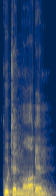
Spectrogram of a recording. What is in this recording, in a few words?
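guten morgen, German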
